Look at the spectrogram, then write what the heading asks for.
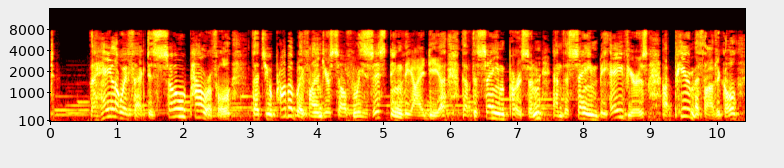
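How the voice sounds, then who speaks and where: A man reading nonfiction as an audiobook narrator in a measured, articulate, emphatic delivery. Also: medium pitch, rough recording.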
